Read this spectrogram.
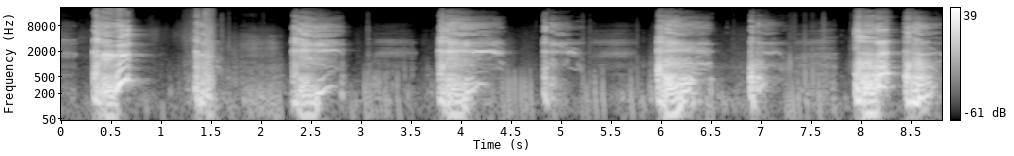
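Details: Harsh, loud barking cough in single bursts with rough throat noise between them, amid more coughing and barking at night; barking cough.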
